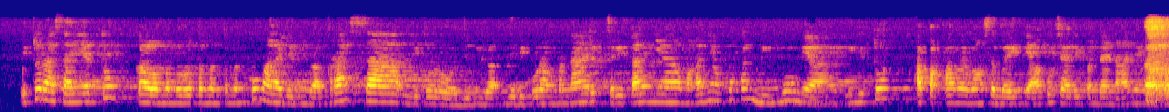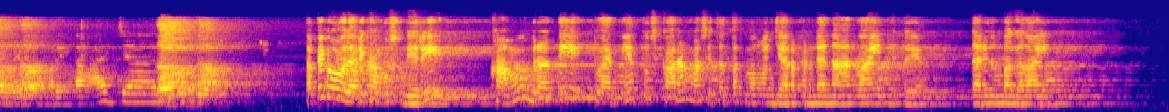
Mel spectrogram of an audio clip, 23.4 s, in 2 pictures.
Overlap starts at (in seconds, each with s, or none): none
